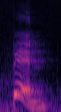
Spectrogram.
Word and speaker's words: been: back in the uk careful with pronunciation when we say bean in a sentence it becomes been she's been to paris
